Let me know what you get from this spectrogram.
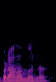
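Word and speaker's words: brāhmaṇa: As a matter of fact, the word brahana, the first syllable is elongated. That indicates in Sanskrit language that it is coming from just like um count.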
